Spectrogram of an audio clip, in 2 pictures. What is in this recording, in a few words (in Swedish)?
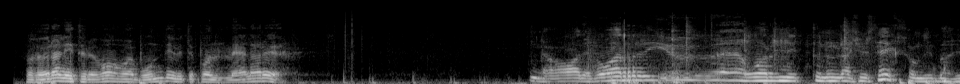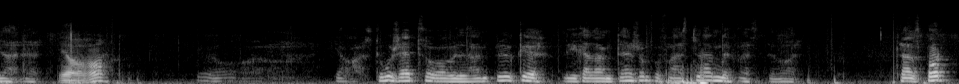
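Västerås-Barkarö Västmanland, Svenska sagor, dialekter; Folkminnen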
